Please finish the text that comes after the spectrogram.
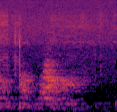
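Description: A dog barks close by, a couple of quick low barks that fade into a brief faint whine over background noise.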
